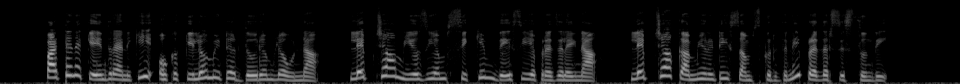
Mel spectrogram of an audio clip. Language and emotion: Telugu, neutral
